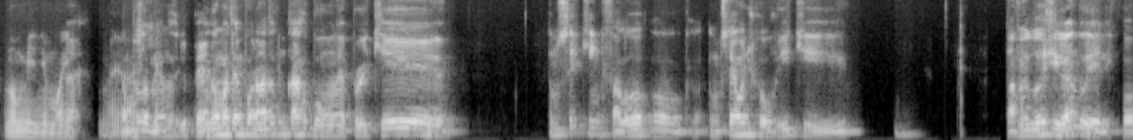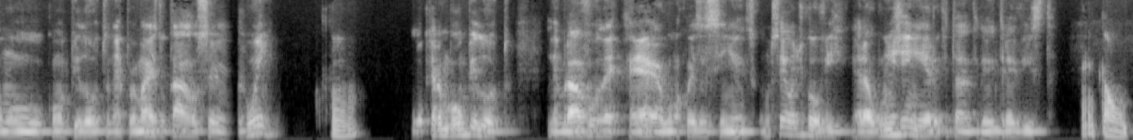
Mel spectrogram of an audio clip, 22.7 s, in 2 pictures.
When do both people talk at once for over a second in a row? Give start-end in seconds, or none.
0.6-2.2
